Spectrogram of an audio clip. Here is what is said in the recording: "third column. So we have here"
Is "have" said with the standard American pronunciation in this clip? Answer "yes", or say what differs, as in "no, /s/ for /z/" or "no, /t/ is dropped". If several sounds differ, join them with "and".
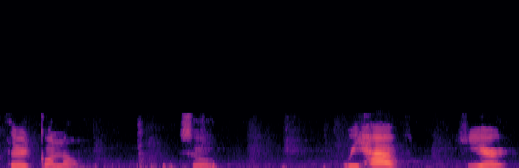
yes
